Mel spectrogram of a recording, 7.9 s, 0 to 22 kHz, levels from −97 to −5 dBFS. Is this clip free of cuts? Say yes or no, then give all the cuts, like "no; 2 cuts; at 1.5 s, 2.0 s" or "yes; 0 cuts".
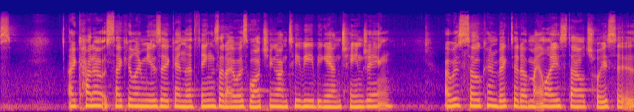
yes; 0 cuts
